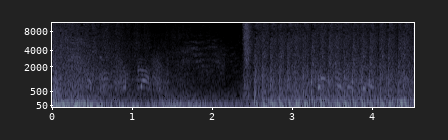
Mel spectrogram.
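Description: Rapid tank cannon fire from an XM800T in the Armored Warfare video game, with repeated sharp shots and a loud blast near the middle, all over a constant rumbling game background.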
